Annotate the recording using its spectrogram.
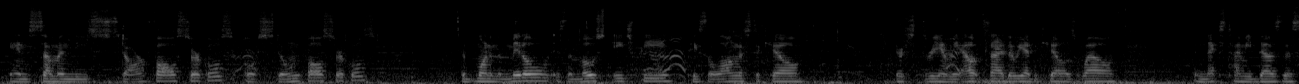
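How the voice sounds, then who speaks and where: A man giving casual, rambling gameplay commentary, explaining and describing what happens as he plays. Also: mid-range voice. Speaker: video game streamer and narrator.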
